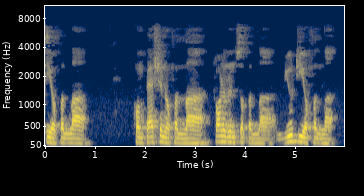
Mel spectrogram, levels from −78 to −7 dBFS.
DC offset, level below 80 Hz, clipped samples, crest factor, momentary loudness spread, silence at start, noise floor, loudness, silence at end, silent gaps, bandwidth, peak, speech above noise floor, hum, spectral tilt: under 0.1%; -52 dBFS; under 0.1%; 14 dB; 6 LU; 0 s; -55 dBFS; -14 LUFS; 0.2 s; none; 7.2 kHz; 0 dBFS; 42 dB; none; -7.5 dB/octave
